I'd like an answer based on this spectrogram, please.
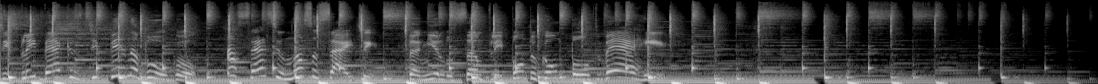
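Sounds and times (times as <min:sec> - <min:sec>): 
female voice: 0:00.0 - 0:06.7.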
